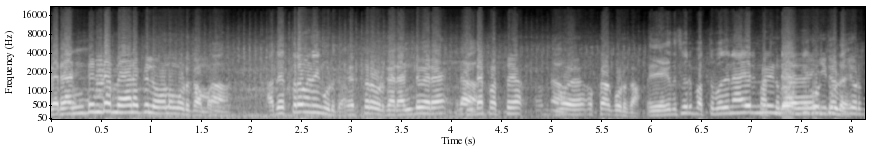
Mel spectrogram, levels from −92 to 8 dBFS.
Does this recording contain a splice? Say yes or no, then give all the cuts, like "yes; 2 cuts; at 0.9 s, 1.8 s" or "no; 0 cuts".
no; 0 cuts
